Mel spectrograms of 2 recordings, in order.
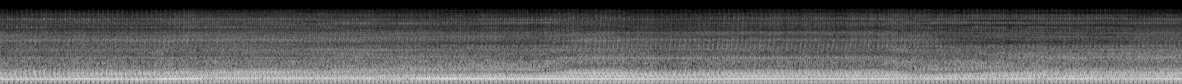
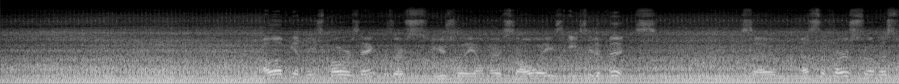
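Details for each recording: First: Bolens walk-behind mower traded in, running with air filter fitted after earlier stalling; hard shaking rumble under a steady engine note, vibrating like crazy, blade later replaced. It ran longer than before but only stays running a few minutes. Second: Bolens mulching mower after a full tune-up, new air filter, blade sharpening, pull-cable clamp fix and new carburetor diaphragm; steady, even speed with no surging, misses or knocks, sounding healthy.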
